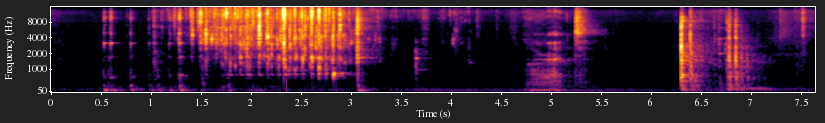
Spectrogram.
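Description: A ginger, honey and lemon drink is poured in several bursts of splashing liquid, with pauses between pours and some talking.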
